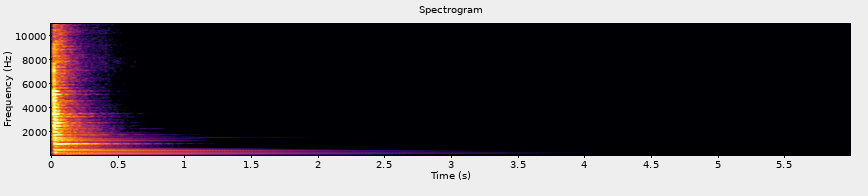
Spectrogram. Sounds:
musical instrument, music, piano, keyboard (musical)

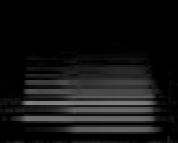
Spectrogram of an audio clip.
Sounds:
music, woodwind instrument, musical instrument

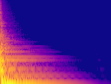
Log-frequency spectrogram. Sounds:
music, bowed string instrument, musical instrument

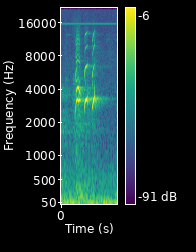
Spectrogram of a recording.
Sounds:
animal, wild animals, tweet, bird call, bird

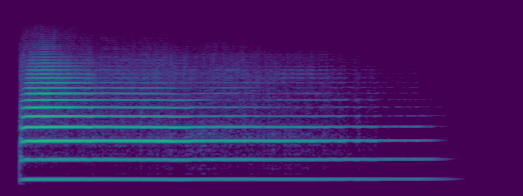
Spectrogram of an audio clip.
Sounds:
trumpet, musical instrument, brass instrument, music

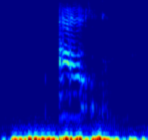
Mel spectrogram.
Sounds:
cat, meow, animal, pets

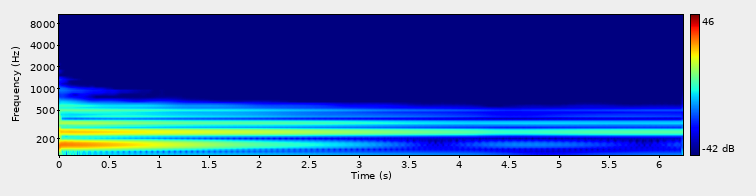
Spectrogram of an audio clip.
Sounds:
music, guitar, musical instrument, bass guitar, plucked string instrument

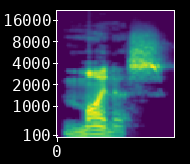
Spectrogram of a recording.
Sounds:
speech, male speech, human voice

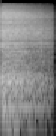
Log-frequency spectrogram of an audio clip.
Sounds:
percussion, hi-hat, musical instrument, music, cymbal

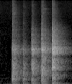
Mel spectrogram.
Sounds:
knock, door, domestic sounds

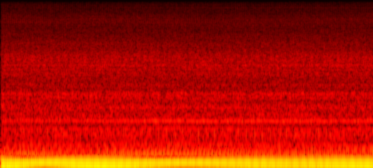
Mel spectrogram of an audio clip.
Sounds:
engine

